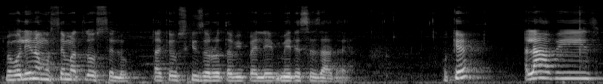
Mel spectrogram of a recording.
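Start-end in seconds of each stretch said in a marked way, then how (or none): 4.5-6.0 higher-pitched farewell; cheery goodbye. Real, not acted. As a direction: sing out the goodbye. Vlog sign-off to viewers. (ऊँची, खुशमिज़ाज विदाई)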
